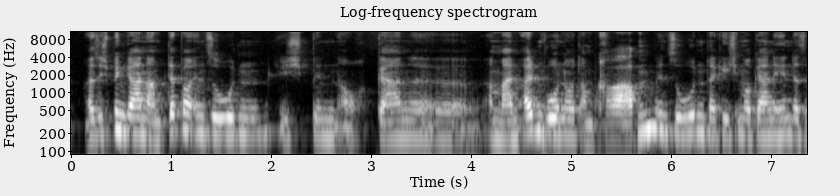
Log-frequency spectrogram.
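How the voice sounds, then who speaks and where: A woman's fairly low voice, fairly even in intonation and fairly quick in pace, with audible room echo. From Germany, northern Hesse. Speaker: local history author and collector. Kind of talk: interview.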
